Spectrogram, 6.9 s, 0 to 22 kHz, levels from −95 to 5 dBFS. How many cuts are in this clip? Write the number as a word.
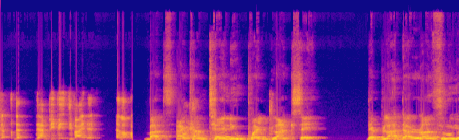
one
